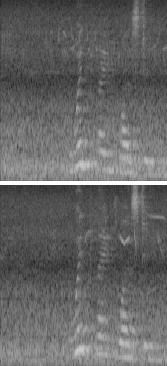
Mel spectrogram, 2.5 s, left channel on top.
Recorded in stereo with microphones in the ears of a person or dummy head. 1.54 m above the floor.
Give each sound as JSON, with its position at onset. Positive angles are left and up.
{"t": 1.0, "sound": "a woman speaking", "side_deg": -80, "distance_m": 4.5}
